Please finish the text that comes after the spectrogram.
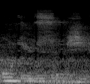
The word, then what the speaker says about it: Hondius: Ce sont des globes qui datent de 1600 et qui ont été exécutés par le géographe Jacob Hondius. H-O-N-D-I-U-S. Il n'y a pas de piège comme ça se prononce.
